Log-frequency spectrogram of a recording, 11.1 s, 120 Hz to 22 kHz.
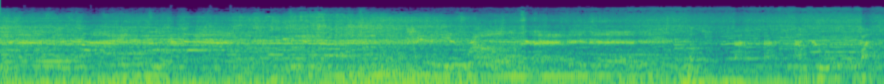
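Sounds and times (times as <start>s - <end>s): music over outdoor speakers: 0.0s - 11.0s.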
